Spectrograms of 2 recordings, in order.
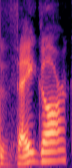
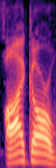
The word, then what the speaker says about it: Veigar: the by the way i say vegard that's how we say it in america and you occur 100 you said veigar once and i changed my pronunciation instantly so there you go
